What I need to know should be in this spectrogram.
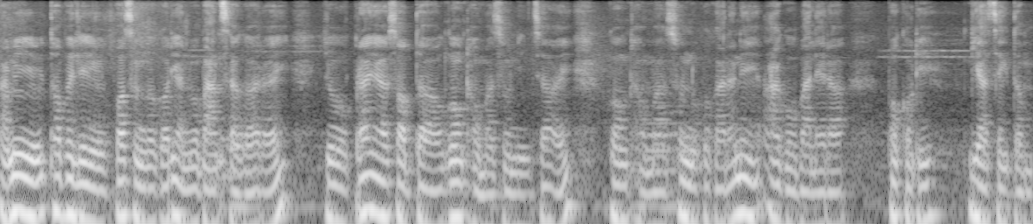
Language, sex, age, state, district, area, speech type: Nepali, male, 30-45, West Bengal, Darjeeling, rural, spontaneous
